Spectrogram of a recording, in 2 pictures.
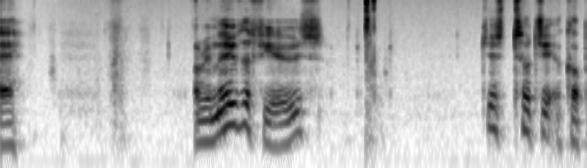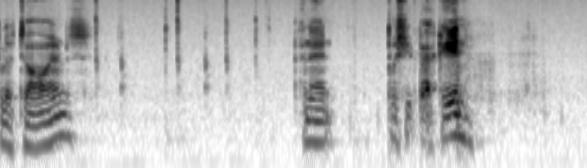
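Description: Plastic wire connectors click and rustle as they are pushed together.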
